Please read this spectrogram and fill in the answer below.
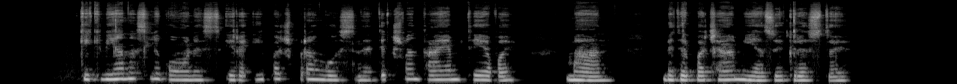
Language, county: Lithuanian, Kaunas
